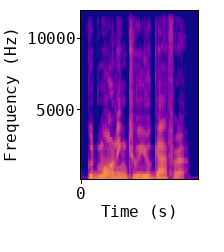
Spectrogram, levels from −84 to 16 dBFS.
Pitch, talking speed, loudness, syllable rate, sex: 165 Hz, 205 wpm, -16 LUFS, 6.0 syllables/s, male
